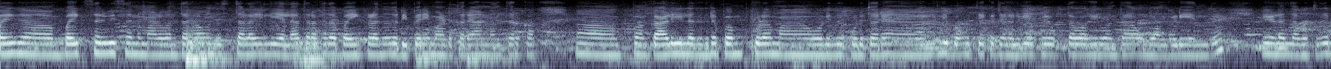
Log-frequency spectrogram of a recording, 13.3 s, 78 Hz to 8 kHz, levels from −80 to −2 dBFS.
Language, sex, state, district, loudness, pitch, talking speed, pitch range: Kannada, female, Karnataka, Chamarajanagar, -17 LUFS, 205 Hz, 105 wpm, 200-210 Hz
